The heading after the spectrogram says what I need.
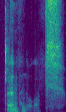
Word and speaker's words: Anora: Je prononcer son prénom dans Honora. Anora.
